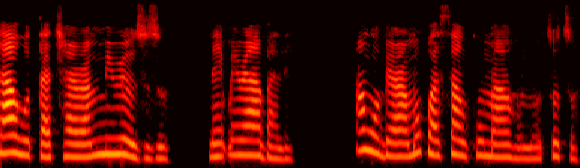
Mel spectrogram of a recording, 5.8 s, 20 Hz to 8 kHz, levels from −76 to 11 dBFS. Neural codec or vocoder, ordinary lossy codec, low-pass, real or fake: none; none; 7.2 kHz; real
